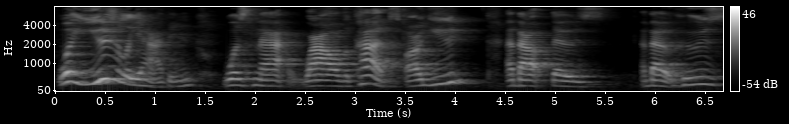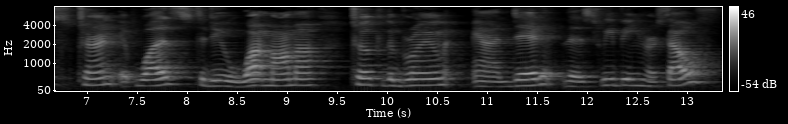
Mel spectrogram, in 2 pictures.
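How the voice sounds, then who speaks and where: A woman reading a children's picture book aloud, playful and expressive, chatting to young listeners between lines. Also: medium pitch, slow pace. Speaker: read-aloud host. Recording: roomy, echoing sound.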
